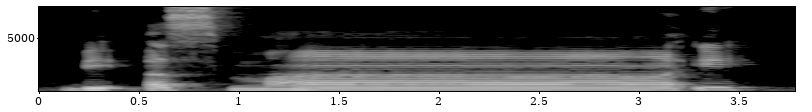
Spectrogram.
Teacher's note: سین ساکن ہے، سین کو حمزہ کے ساتھ ملا کر پڑھا جائے گا۔ الف مدہ بن رہی ہے، ایک الف کی مقدار کھینچ کر پڑھا جائے گا۔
